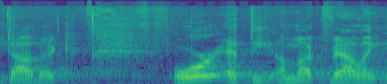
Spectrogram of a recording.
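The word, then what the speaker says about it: Dabiq: in northern syria called davik which i'm told is the correct pronunciation dabek or at the amuk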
